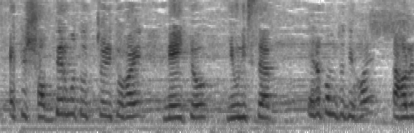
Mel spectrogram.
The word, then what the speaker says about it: NATO: আর এখান থেকে মনে রাখবো, যেমন পড়ছি নেইটো, আমি কিন্তু পড়ছি না NATO, এরকম কিন্তু পড়ছি না, আমি একটি শব্দের মতো পড়ছি নেইটো।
